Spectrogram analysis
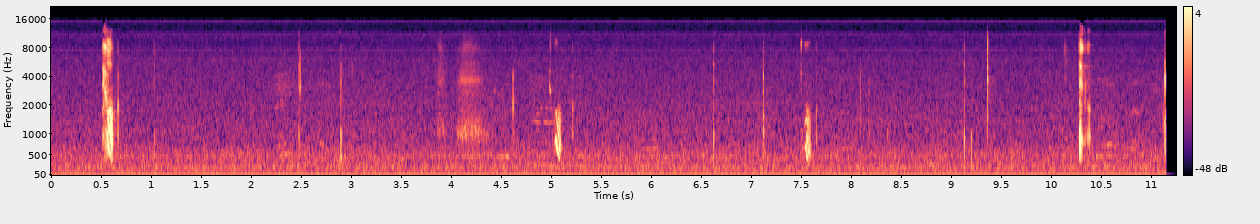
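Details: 24-hour-old newborn with hiccups: brief sharp click-like hiccups at irregular intervals, about two louder ones, over quiet room noise; hiccups.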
